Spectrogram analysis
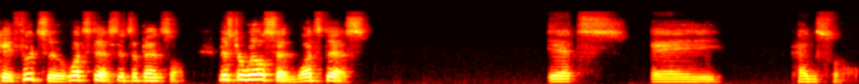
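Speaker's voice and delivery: put-on slow, dull, droning teacher voice. Describing a least favorite art history teacher, the speaker is imitating Mister Wilson's slow, boring talk. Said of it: "he would talk like this".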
